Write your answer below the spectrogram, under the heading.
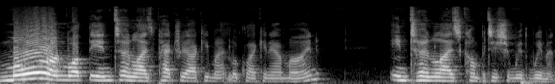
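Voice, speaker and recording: She is a woman with an unremarkable speaking voice. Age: 60s. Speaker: midwife and women's wisdom teacher. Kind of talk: workshop talk.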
